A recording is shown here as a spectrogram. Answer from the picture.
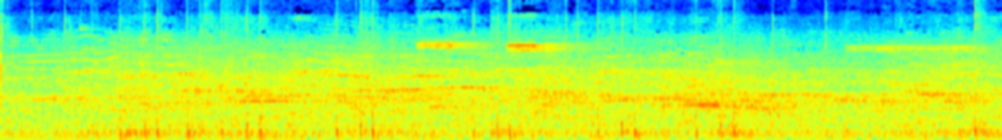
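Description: Volleyball being served and played in a reverberant sports hall: sharp hits of hands on the ball scattered through the rally, over a steady babble of players' and spectators' voices.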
